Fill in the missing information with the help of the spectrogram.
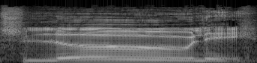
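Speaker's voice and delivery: "slowly" stretched long on its first vowel; drawn-out slowly. Shown as a demonstration. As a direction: stretch out "slowly" to show slowness. Draws out the word to illustrate.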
